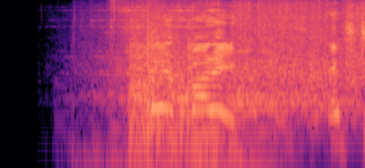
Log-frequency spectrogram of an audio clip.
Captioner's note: applause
